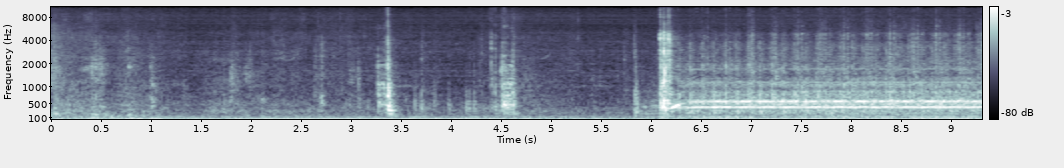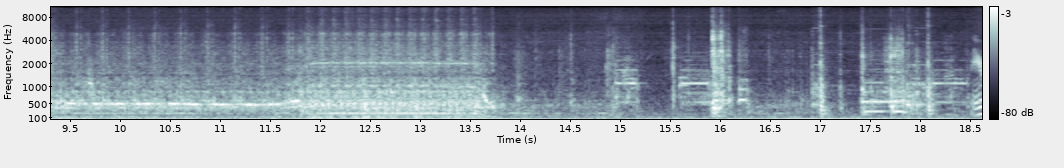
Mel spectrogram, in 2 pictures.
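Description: Sewing machine stitching a casserole hot pad, a steady rapid mechanical whir lasting several seconds between scattered clicks and handling taps, close and fairly quiet.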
